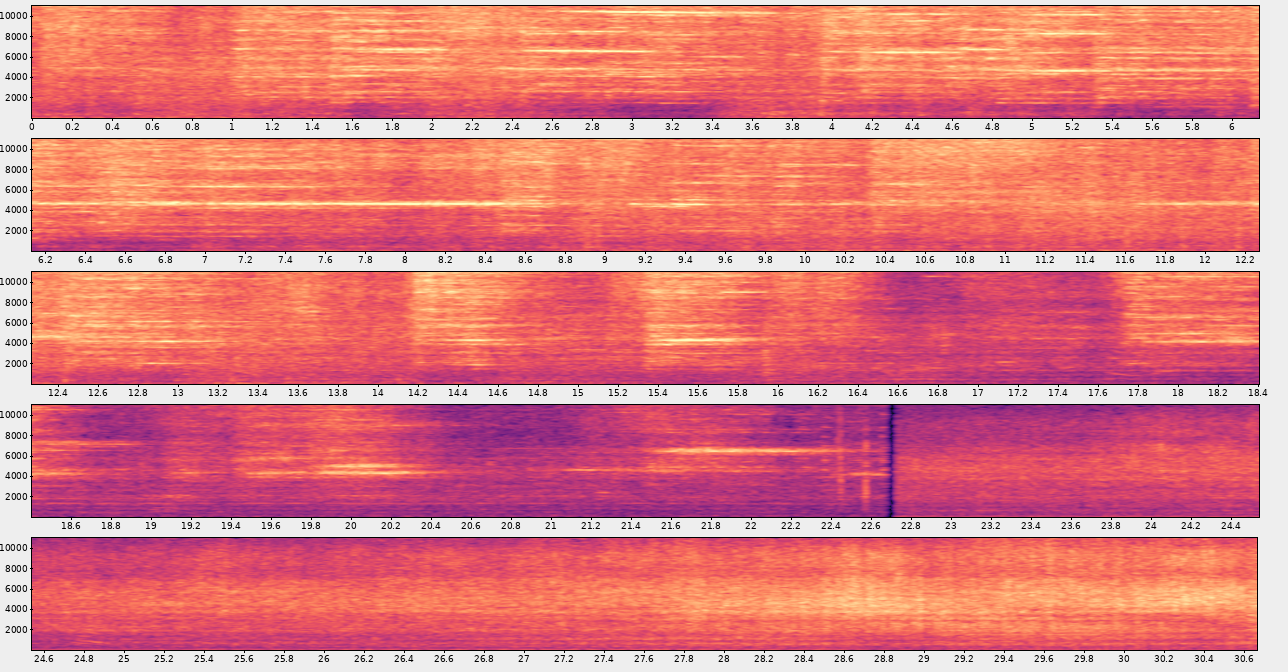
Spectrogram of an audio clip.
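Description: Double-stack container train rolling past, wheels and well cars clattering, with intermittent high-pitched wheel squeal. About two-thirds of the way through the sound cuts abruptly to a diesel locomotive approaching, its engine growing louder toward the end.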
